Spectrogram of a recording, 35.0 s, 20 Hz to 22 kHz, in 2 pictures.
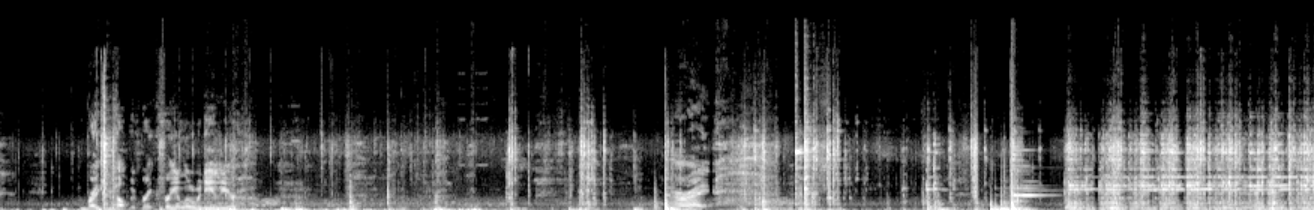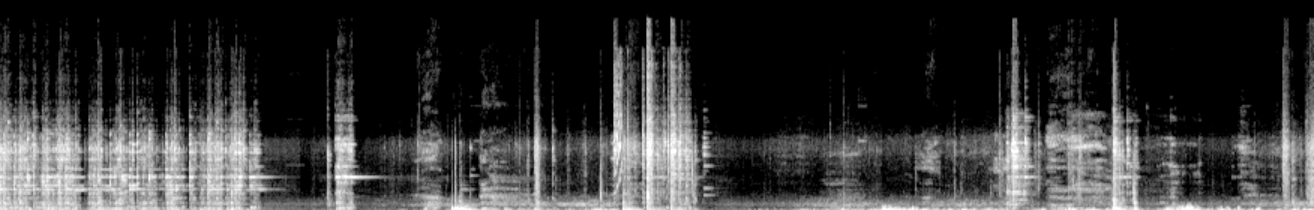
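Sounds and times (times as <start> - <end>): metal clinking and scraping: 0.0 - 27.2, 30.3 - 35.0
squealing metal on rubber: 25.5 - 26.7.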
